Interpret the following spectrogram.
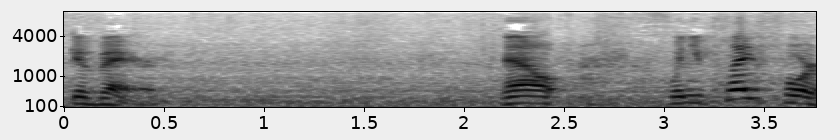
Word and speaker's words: Gewehr: some people pronounce it gooer that's fine and up to you but if you really want to be a gun nerd it's pronounced gewehr now when you play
